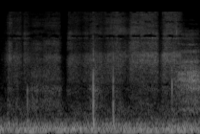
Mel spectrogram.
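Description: Fingertip and fingernail moving over a printed paper pattern sheet: a faint scratching on paper with a few light ticks.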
